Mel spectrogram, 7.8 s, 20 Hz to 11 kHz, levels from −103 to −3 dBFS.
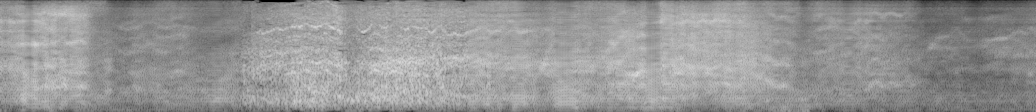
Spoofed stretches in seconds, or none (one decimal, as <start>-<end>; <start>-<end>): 0.0-1.8; 3.5-7.8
